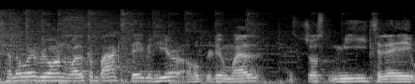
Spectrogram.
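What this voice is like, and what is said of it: Slightly raspy hoarse voice. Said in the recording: “My voice is a little bit raspy because I was at a stag party last weekend ... my voice is a little bit off”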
